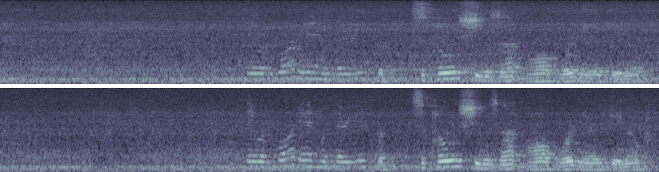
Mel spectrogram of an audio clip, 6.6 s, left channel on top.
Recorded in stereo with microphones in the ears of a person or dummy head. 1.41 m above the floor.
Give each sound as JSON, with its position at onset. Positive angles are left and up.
{"t": 2.5, "sound": "a woman speaking", "side_deg": -85, "distance_m": 4.5}
{"t": 3.8, "sound": "a man speaking", "side_deg": -40, "distance_m": 2.0}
